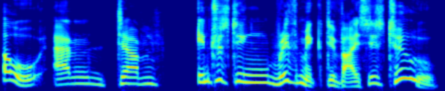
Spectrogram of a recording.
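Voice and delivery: high, hesitant praise; bluffing Arthur. A narrator's reading. Arthur flattering the Vogon's verse, hesitant.

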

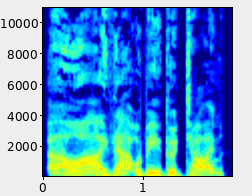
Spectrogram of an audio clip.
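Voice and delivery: high, loud, hopeful chiming in. A narrator's reading. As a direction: join in with eager hope. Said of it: "added in a hopeful tone".

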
